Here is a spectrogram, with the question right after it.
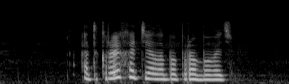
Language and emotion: Russian, neutral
